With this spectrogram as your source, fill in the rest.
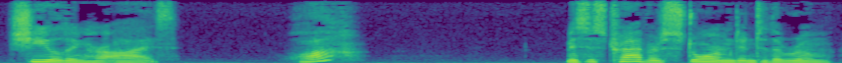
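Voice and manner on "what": high, rising question; a short puzzled query; groggy query. A narrator's reading. Woken sister to intruder, puzzled question. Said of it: "Andrea groaned and turned over slowly".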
